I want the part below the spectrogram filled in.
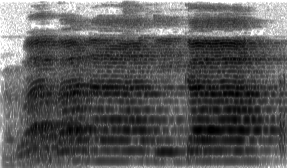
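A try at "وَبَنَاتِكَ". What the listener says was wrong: Kafnya nggak panjang. Wabanatika. Nah, sahih.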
